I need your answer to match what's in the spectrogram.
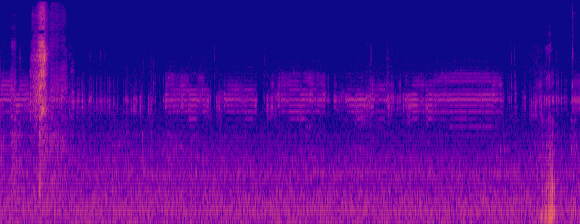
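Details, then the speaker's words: RC car steering servo on battery power with the ESC disconnected, making a faint, steady, fluttering high-pitched buzz; it chatters without stopping, fights to recenter when the wheels are turned by hand, and the noise persists. "listen that chatter as we try and turn the steering and obviously wants to fight us to recenter"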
